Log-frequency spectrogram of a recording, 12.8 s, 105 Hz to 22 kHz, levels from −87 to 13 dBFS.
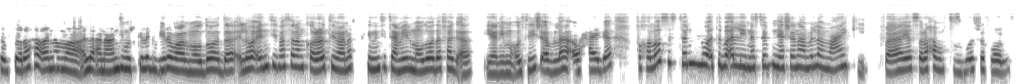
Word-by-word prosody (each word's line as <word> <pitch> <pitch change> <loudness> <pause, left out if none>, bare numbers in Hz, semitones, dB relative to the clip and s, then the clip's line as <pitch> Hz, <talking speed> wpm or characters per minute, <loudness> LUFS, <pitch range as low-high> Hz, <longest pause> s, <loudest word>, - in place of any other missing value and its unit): فبصراحة 265 +6 +2
أنا 275 -1 0
ما 230 - +1
لأ، 275 - +6
أنا 245 -1 +2
عندي 280 +5 +4
مشكلة 285 +1 +1
كبيرة 265 +3 +2
مع 260 -2 +4
الموضوع 240 +2 +2
ده، 250 0 -1
اللي 265 - +1
هو 285 - +5
أنتِ 310 +4 0
مثلًا 320 0 -1
قررتِ 280 0 +1
مع 265 -4 +1
نَفْسِك 300 +3 -4
إن 275 - +1
أنتِ 290 +2 -1
تعملي 265 -1 +2
الموضوع 270 0 +3
ده 275 - +2
فجأة، 275 -7 -2
يعني 210 0 -3
ما 210 -2 -5
قُلتيليش 260 +7 -2
قبلها 245 +3 +1
أو 235 -3 0
حاجة، 255 +6 -1 0.3
فخلاص 300 +10 -2
استنّي 400 -2 -4
الوقت 345 -2 +1
بقى 330 -1 +2
اللي 335 -1 0
يناسبني 315 +2 -1
عشان 305 +1 -2
اعملها 310 +2 -1
معاكِ، 290 +4 -3 0.3
فهي 240 +4 +1
الصراحة 285 +1 -1
ما 265 - -5
بتصبُرش 255 -1 -6 0.2
خالص. 235 +1 -4
275 Hz, 205 wpm, -21 LUFS, 250-305 Hz, 0.3 s, لأ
